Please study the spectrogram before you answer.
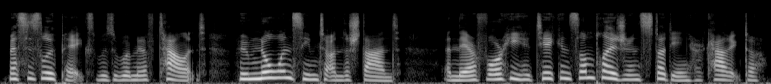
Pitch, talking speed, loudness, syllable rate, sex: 225 Hz, 185 wpm, -19 LUFS, 6.0 syllables/s, female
